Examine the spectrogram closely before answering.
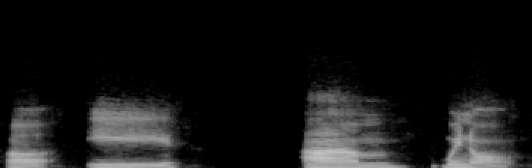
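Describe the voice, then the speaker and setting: A young woman whose first language is English, talking slowly and thoughtfully in learned Spanish as a podcast guest, with many "am" fillers and restarts. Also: medium pitch, flat delivery, sharp tone, clean tone, no echo. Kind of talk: casual conversation in learned Spanish. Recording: dull, dry lo-fi recording.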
